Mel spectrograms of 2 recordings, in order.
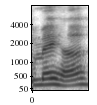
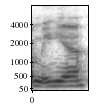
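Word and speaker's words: Mejía: no one on okay francisco meja i don't think that's how you pronounce his name yeah francisco mejia yeah mejia okay i'm sorry well first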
